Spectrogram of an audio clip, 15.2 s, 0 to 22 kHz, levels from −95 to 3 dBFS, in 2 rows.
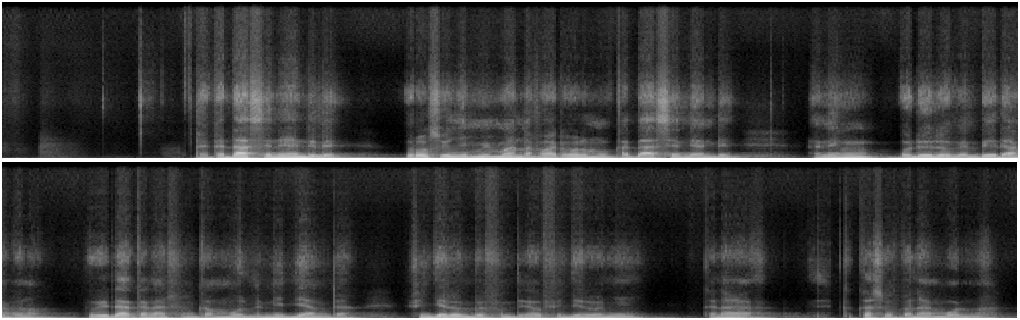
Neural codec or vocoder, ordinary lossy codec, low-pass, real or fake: autoencoder, 48 kHz, 32 numbers a frame, DAC-VAE, trained on Japanese speech; none; none; fake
